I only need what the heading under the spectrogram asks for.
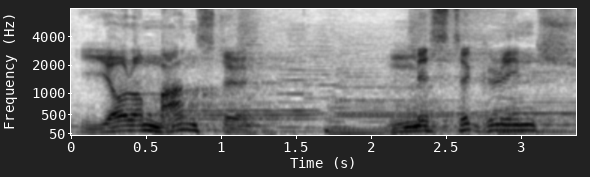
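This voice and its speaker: A man with a booming, dark and creepy bass sings slowly, stretching out each line. He is recorded in a roomy old soundtrack with long reverb, and loud jazzy band music plays behind him. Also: animated. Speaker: singer. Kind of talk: sung cartoon song with spoken asides.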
